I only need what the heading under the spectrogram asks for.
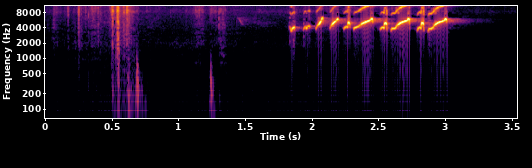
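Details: Ashy tailorbird song used to lure birds: a couple of low knocks, then a rapid string of sharp, high, upslurred notes repeated several times a second.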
